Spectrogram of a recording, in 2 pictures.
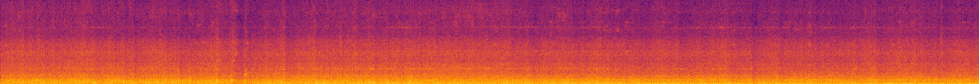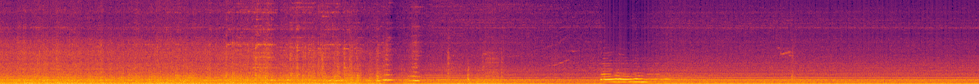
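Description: Diesel-hauled passenger train rolling along, heard from a carriage window: a steady low hum under the wheel and rail rumble. Brief high tones cut in about twenty seconds in and again about twenty-four seconds in.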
